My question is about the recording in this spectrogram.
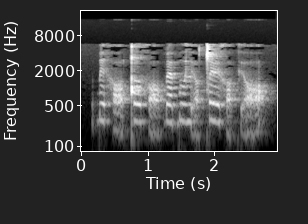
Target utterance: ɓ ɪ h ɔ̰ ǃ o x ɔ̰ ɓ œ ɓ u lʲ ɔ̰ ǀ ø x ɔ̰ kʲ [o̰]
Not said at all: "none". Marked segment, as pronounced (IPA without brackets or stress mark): ɔ̰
